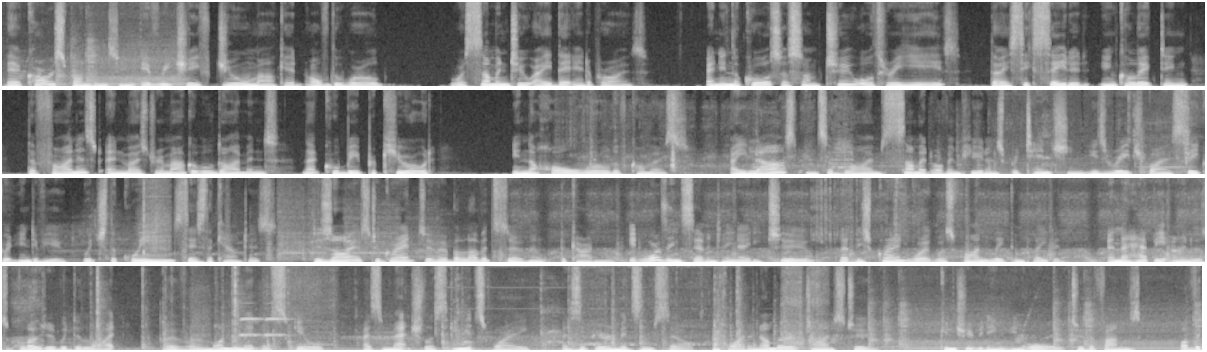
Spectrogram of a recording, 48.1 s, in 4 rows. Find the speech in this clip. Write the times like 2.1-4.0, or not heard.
0.0-6.4, 7.0-44.9, 45.5-48.0.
